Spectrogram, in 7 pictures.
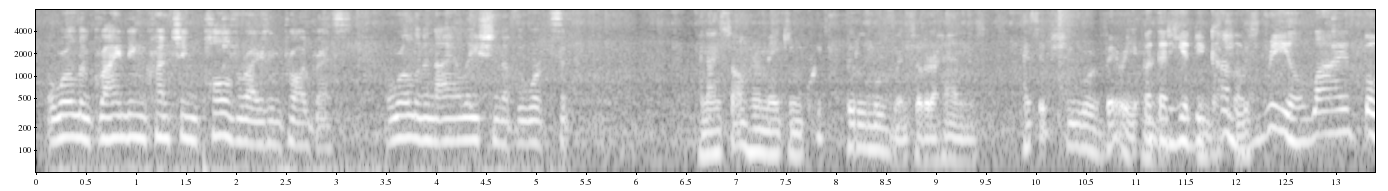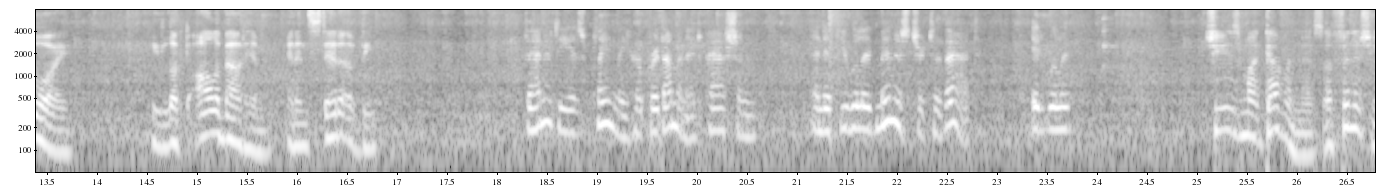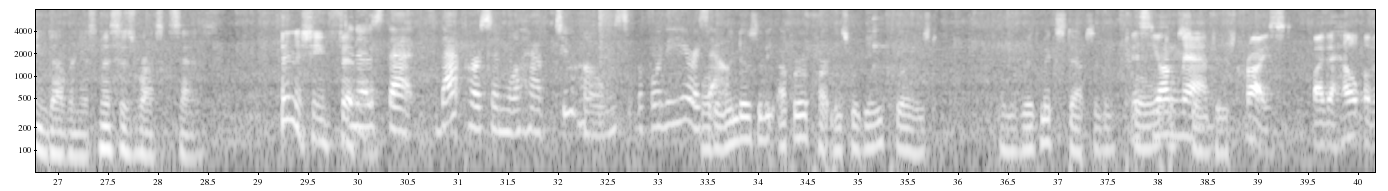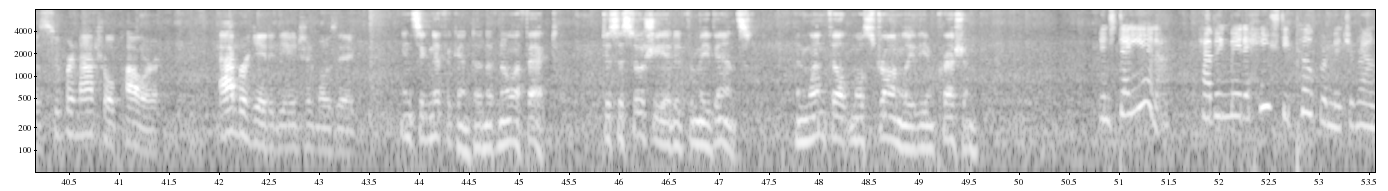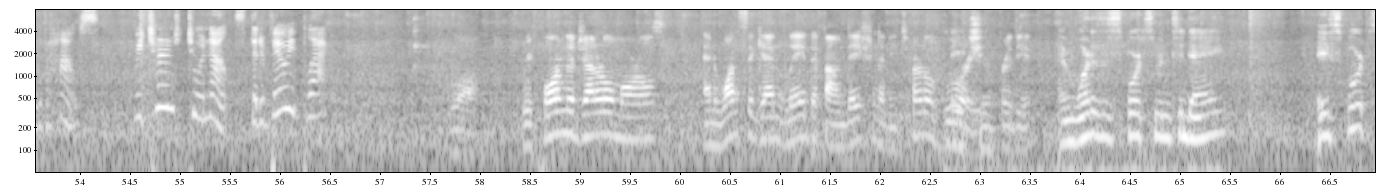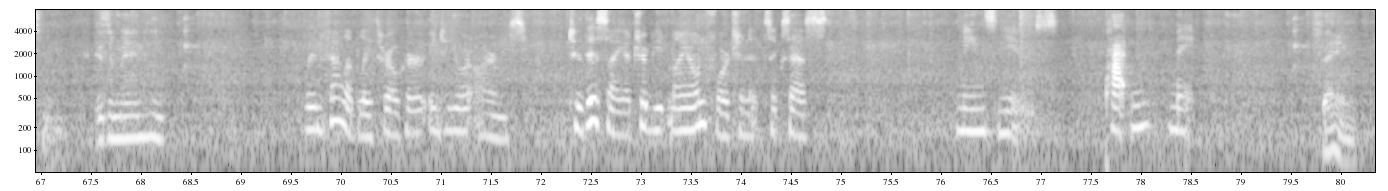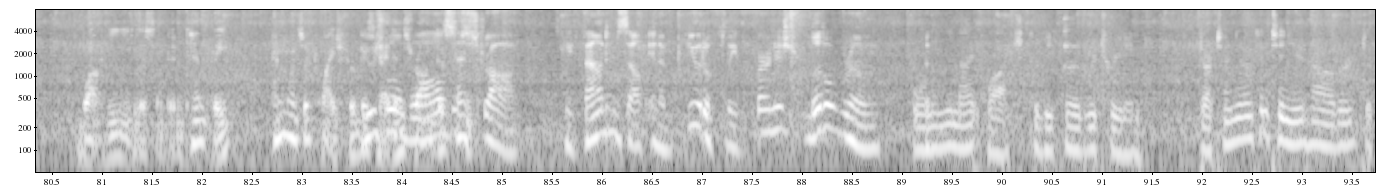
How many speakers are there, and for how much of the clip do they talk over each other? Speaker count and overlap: ten, about 6%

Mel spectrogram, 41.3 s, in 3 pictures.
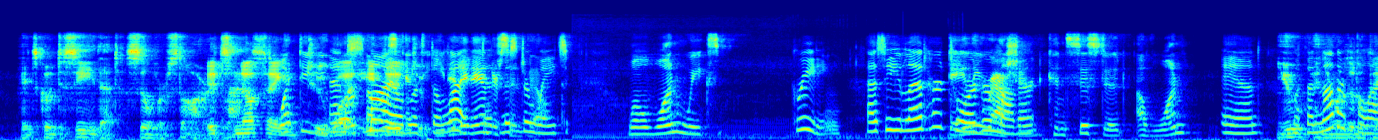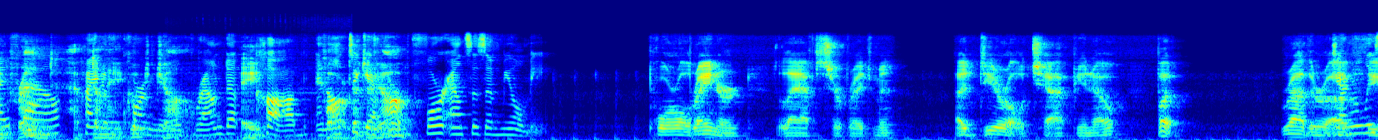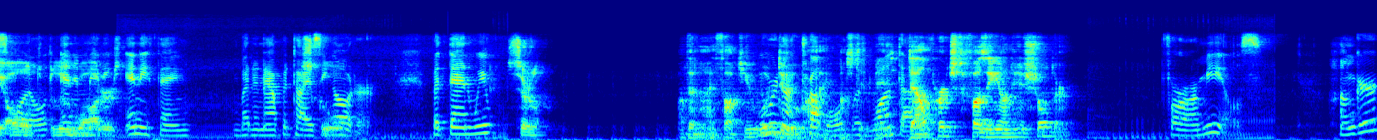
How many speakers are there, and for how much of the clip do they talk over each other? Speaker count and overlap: four, about 37%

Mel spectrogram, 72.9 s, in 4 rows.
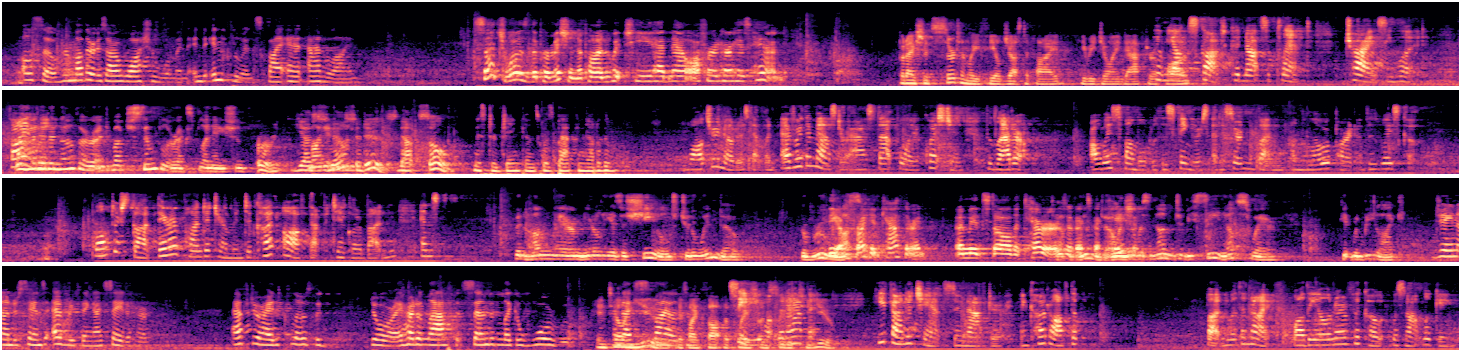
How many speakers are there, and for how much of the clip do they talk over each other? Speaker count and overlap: six, about 10%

